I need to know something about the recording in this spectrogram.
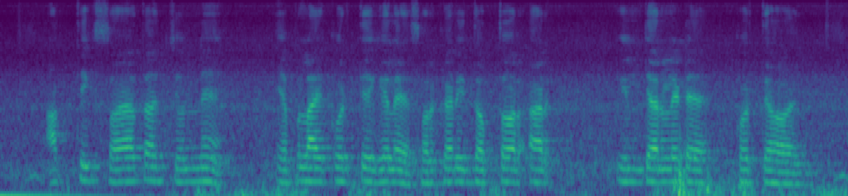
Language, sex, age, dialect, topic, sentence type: Bengali, male, 18-24, Jharkhandi, agriculture, statement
